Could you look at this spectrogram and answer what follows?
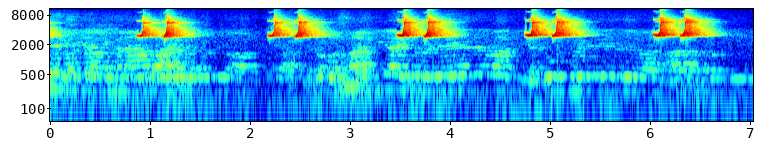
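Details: Rain quail female giving its call, locally Chinga Madi: a crisp, high, doubled note, two quick chips close together, repeated regularly about every 1.3 seconds over a faint murmur of voices.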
